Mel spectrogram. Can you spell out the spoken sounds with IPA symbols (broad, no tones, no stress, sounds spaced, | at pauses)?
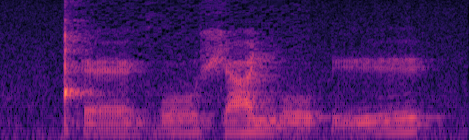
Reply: ǃʰ ɛː ɡʱ oː ʃ a ɲ oː ʔ ɪː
